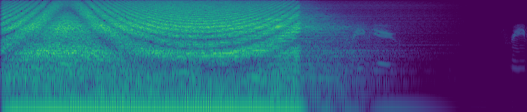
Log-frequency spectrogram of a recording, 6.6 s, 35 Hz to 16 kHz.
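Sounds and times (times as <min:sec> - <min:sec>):
laser strobe pulse: 0:00.0 - 0:04.7.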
